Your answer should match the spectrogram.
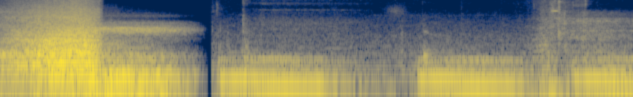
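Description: A loud whoosh sound effect closes a channel logo intro, swelling and fading out about two seconds in. After a sudden cut, a film trailer's sound design brings two swells of low rumbling drone.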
